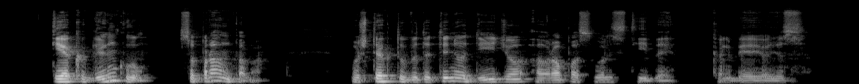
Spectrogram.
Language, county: Lithuanian, Marijampolė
